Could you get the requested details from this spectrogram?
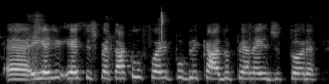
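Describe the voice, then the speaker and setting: A woman's voice: high voice, fairly even intonation, fast, a little hiss or hum. A woman hosting a live-stream interview from home over a video call, effusive and laughing often. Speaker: host.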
